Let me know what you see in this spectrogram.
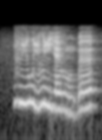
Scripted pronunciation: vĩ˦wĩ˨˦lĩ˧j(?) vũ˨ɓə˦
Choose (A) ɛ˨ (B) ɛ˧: B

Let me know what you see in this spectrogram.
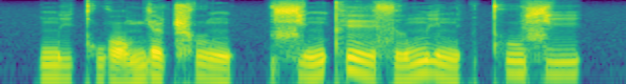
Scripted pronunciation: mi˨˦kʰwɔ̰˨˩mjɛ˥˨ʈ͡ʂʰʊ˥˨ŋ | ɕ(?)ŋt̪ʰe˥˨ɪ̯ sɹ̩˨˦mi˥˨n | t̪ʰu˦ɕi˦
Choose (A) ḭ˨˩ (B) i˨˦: B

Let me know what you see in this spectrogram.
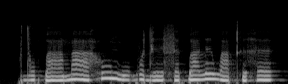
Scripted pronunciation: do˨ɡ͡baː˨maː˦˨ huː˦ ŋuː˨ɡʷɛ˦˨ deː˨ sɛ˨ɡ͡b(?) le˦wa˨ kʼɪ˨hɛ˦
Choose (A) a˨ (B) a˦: B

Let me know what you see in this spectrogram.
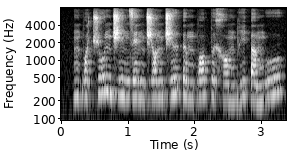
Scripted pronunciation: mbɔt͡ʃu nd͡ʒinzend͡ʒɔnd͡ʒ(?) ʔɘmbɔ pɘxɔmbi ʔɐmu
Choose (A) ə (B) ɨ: B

